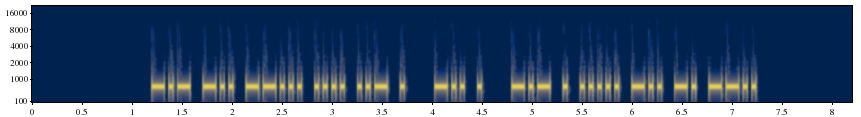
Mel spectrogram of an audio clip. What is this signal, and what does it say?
Morse code, heard as a keyed tone, about 28 wpm, 700 Hz. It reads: KD7HUE DE KE5DNZ
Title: USA Callsign DE Callsign - 6 Characters - 28wpm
